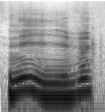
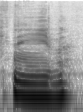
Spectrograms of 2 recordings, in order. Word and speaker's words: kniv: So if you take the word knife in Swedish, that is kniv, where the K sound is pronounced kniv.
